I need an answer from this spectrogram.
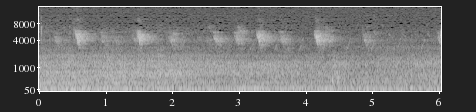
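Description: Small birds chirping: short, high, falling chirps, about one or two a second, over a steady low rumble.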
